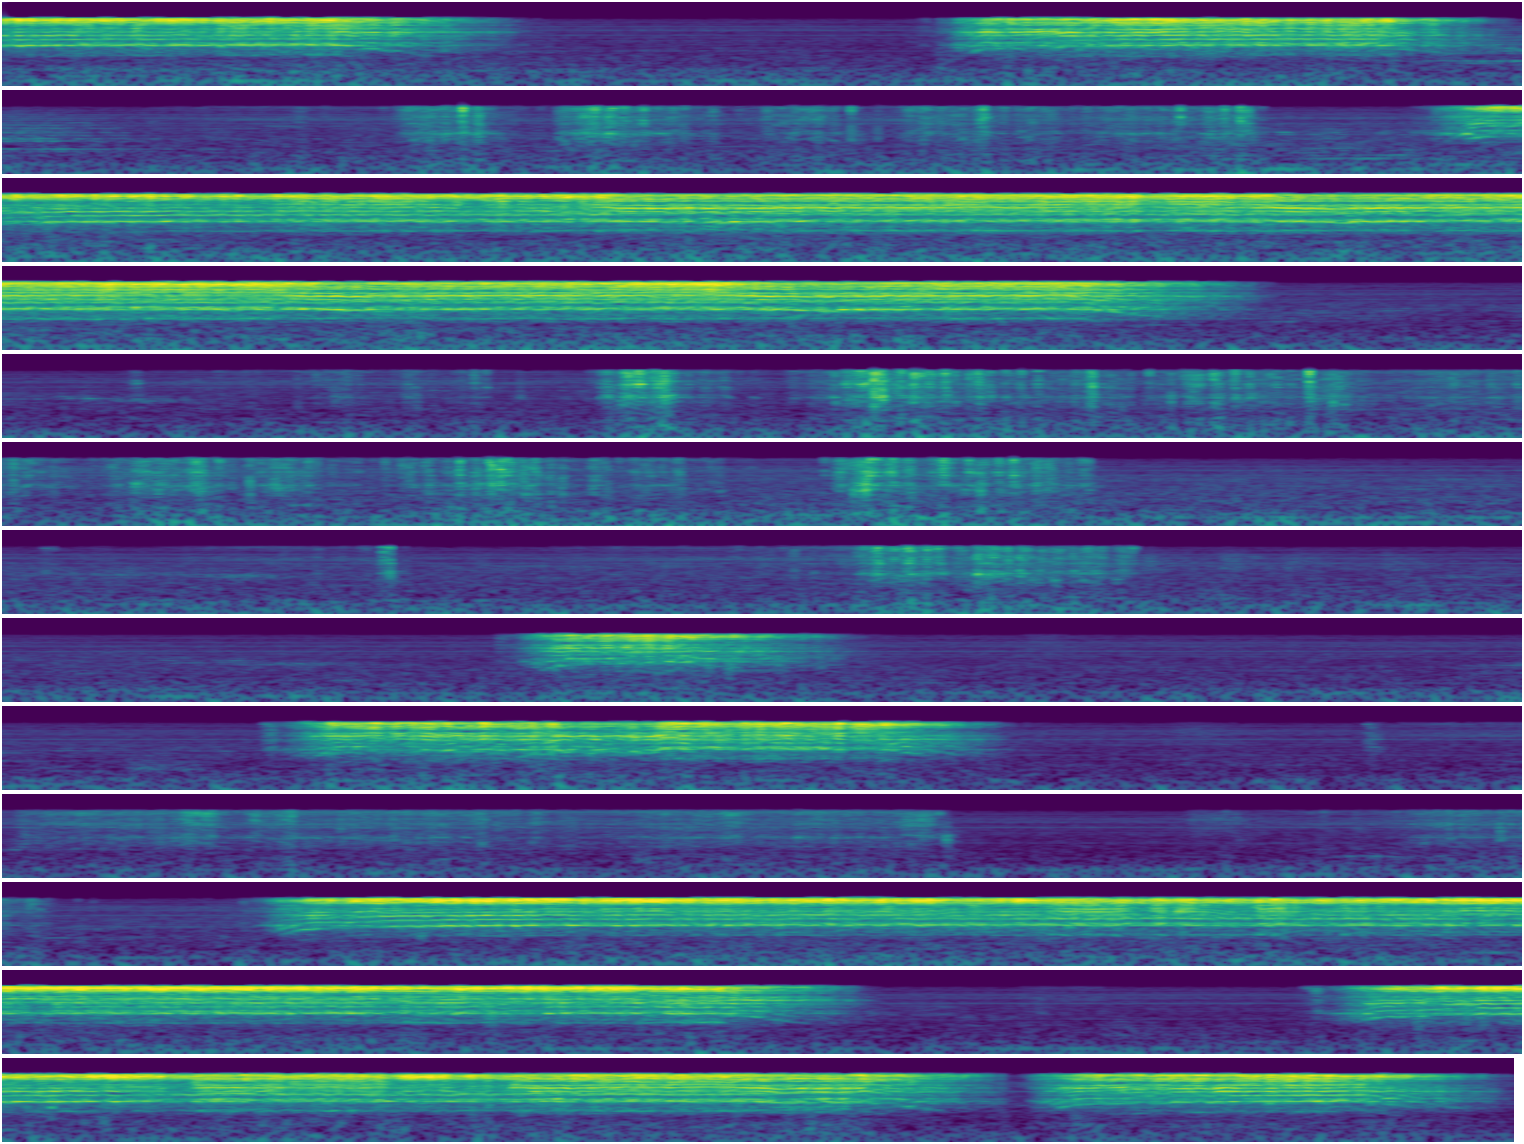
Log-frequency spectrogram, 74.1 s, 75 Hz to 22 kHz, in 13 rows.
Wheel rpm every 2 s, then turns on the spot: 100, 30, 110, 10, 20, 60, 160, 160, 160, 160, 100, 0, 10, 20, 20, 20, 10, 0, 10, 0, 10, 20, 0, 80, 80, 10, 10, 10, 10, 140, 160, 160, 130, 10, 150, 140, 90.
6-10 24-34 52-56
